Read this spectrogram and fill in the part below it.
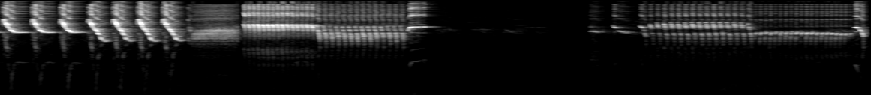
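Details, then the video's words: Lively canary song opening with a fast series of downslurred chips, then a harsh buzzy roll and a brief pause before a sustained, rattling trill resumes. "Suara Burung Kenari Gacor Panjang Cuit Cuit Teerrrr"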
